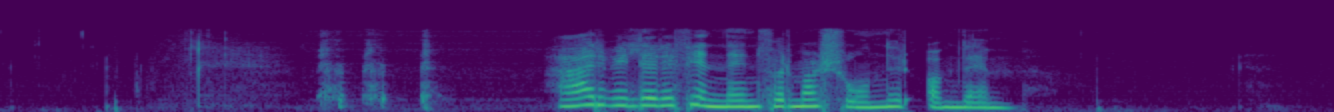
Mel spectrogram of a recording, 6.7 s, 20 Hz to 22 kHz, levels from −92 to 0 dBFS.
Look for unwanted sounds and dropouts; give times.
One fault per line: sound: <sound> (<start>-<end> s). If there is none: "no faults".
sound: cough (1.6-2.3 s)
